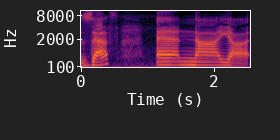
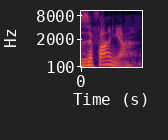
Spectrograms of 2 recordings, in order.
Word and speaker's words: Zephaniah: said that zephaniah in in english we would pronounce it zeph and naya and so i put that on the screen to help you sound that out but in hebrew it's zephaniah very different another example would be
